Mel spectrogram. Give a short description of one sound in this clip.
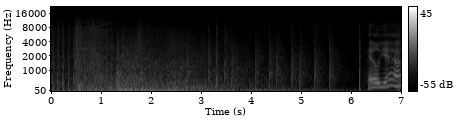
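A distant explosion booms and rumbles away.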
